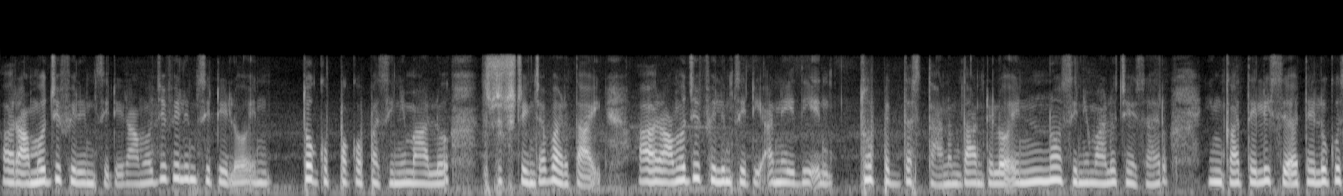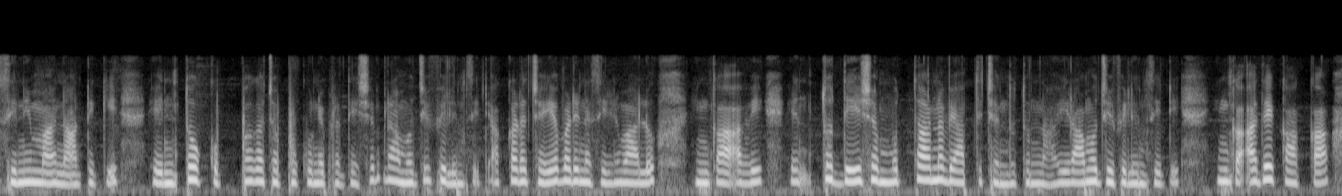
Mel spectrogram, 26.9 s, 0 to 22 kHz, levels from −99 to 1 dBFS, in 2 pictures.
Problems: low volume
